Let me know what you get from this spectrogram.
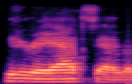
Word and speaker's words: Kudryavtsev: Kudryavtsev or whatever? – Kudryavtsev, that sounds right.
